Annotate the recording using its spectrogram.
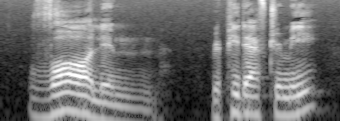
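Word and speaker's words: ظالم: Am I bunching my lips together, bringing them together? That means it's going to be mufakham.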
